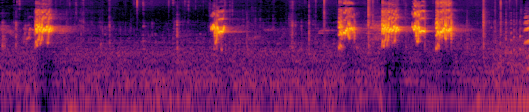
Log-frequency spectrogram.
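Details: Morning aviary budgerigars: a lone loud chirp, another after a pause, then a rapid run of four sharp, scratchy chirps and the start of a fifth.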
